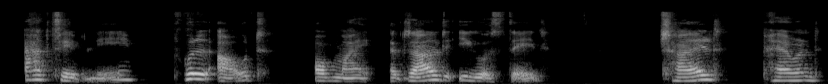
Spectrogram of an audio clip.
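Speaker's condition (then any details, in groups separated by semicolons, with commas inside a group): ALS, bulbar form, bulbar onset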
